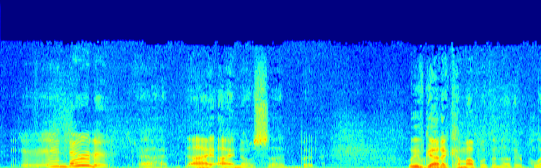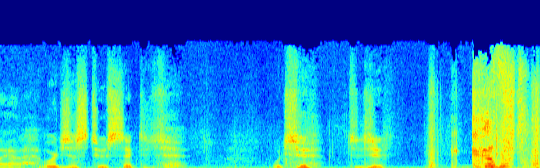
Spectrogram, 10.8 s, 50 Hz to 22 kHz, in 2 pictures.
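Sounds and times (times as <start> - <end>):
speech: 0.9 - 3.5, 4.1 - 7.4, 8.1 - 10.7
person sneezing: 9.7 - 10.8.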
